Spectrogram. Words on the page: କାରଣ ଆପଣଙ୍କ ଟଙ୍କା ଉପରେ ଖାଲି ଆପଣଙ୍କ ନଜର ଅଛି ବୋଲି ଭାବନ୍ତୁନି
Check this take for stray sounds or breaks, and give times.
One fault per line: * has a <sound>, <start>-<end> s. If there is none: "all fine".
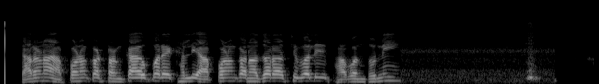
* has a whoosh, 5.2-5.4 s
